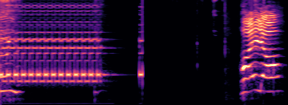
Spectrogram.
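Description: A telephone rings in a house with repeated electronic trills for about a second and a half, then stops. A few faint clicks follow, and then a voice speaks briefly and close.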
